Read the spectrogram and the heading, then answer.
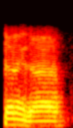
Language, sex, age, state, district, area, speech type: Tamil, male, 45-60, Tamil Nadu, Tiruchirappalli, rural, conversation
